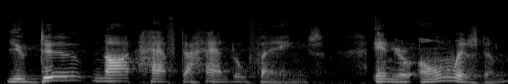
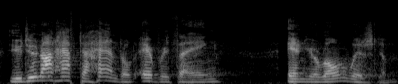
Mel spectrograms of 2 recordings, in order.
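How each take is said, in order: First: It is said slowly. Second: It is said at normal speed.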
